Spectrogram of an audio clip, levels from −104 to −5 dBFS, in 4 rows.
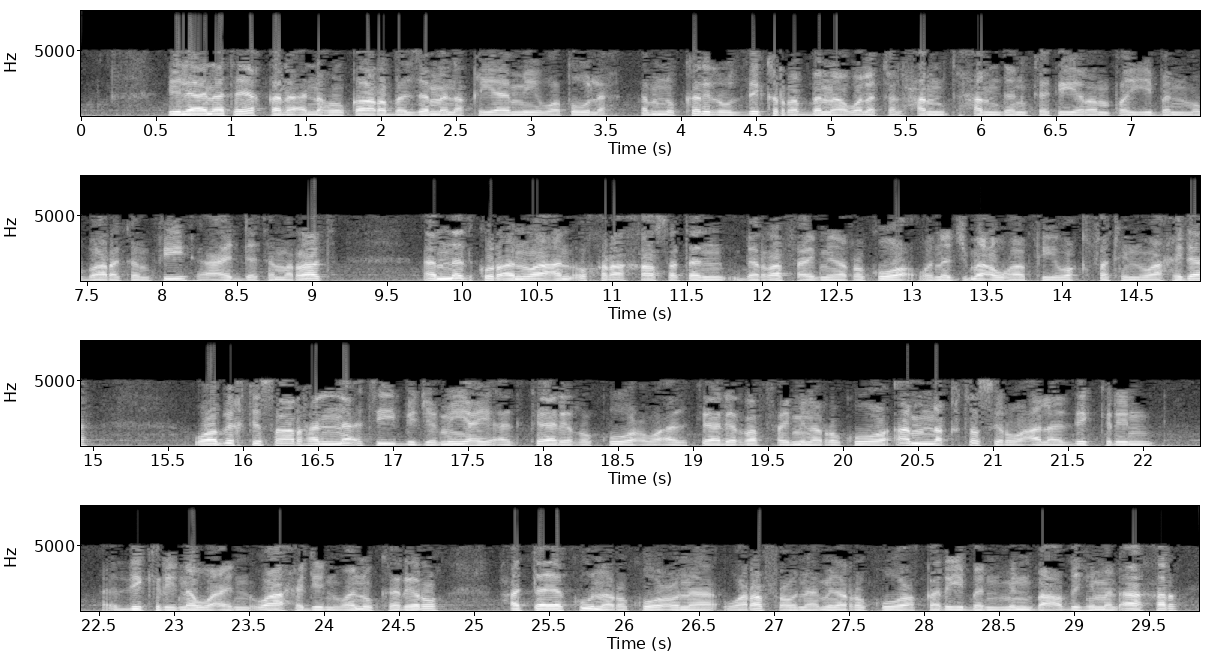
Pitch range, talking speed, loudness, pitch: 120-140 Hz, 125 wpm, -14 LUFS, 125 Hz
